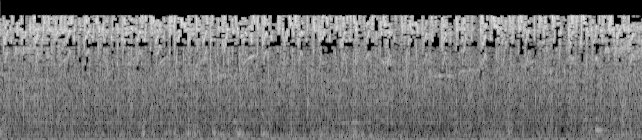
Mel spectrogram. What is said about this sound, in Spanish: Entonces aquí va primero el picocono.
